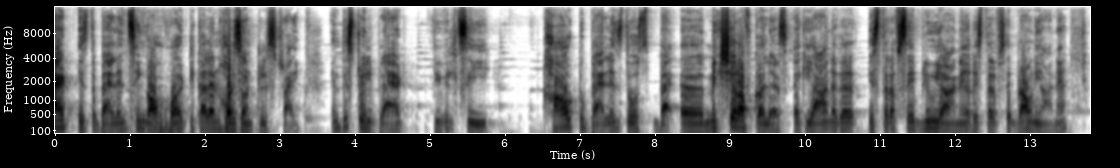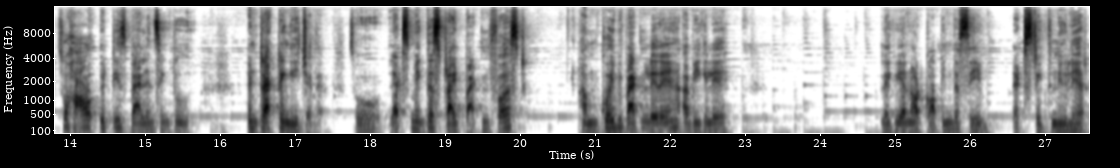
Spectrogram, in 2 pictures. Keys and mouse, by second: 20.4 ctrl+Tab, 21.3 click, 24.4 click, 26.0 click.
